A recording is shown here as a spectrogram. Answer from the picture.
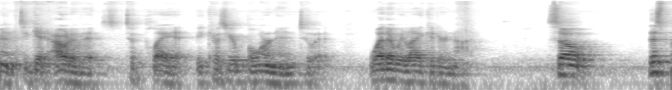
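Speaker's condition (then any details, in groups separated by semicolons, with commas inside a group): No condition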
